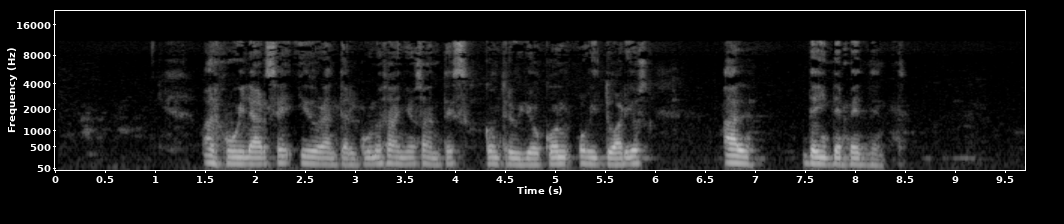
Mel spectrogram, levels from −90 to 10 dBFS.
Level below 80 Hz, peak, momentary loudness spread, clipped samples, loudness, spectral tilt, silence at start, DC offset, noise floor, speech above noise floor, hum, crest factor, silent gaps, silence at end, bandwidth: -62 dBFS; -8 dBFS; 9 LU; under 0.1%; -25 LUFS; -6 dB/octave; 1.5 s; under 0.1%; -68 dBFS; 44 dB; none; 20 dB; none; 1.25 s; 11.5 kHz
